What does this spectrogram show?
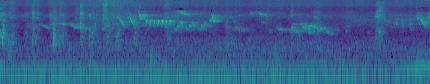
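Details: Morning song of an ultramarine grosbeak, a few quick bright warbling whistled phrases in separate bursts over steady low-pitched background noise.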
